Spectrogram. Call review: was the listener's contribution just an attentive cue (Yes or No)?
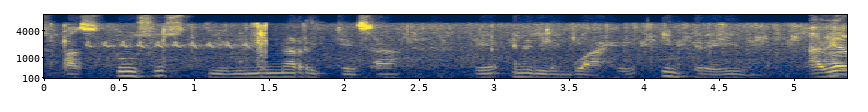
No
